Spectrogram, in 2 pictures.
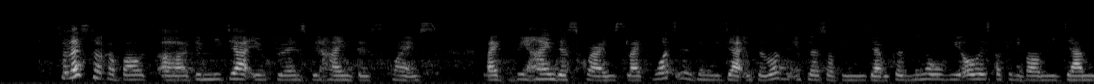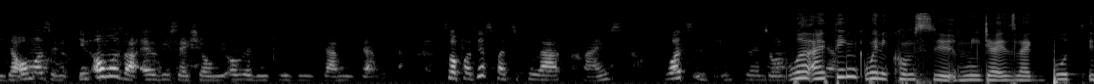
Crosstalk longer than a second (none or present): none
